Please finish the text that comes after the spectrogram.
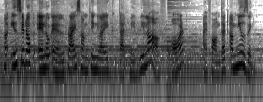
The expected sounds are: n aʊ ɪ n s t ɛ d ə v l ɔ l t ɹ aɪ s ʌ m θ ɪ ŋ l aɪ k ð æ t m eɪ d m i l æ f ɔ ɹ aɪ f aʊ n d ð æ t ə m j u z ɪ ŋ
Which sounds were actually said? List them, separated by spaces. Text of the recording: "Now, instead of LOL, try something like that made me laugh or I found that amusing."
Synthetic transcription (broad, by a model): n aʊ ɪ n s t ɛ d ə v l ɔ l t ɹ aɪ s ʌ m t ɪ ŋ l aɪ k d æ t m eɪ d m i l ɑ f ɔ ɹ aɪ f aʊ n d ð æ t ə m j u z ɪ ŋ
